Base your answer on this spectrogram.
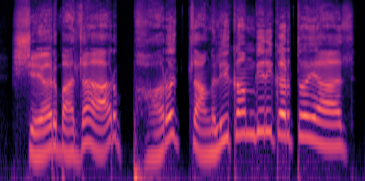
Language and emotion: Marathi, happy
